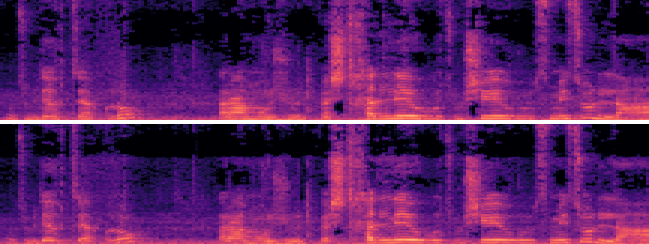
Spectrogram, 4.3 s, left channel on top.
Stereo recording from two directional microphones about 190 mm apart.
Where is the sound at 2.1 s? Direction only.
30° right (ahead or behind).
